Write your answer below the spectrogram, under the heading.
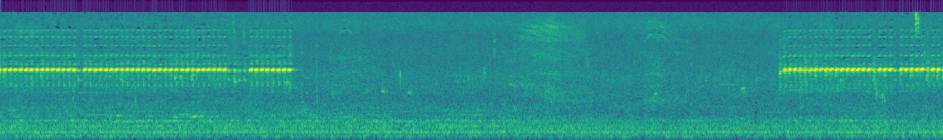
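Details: Golfodulcean poison frog (Phyllobates vittatus), captive at Poznań's Old Zoo in the newly opened part of its cold-blooded animals pavilion, giving a rapid high buzzing trill of even pulses, two bouts of several seconds, over a steady low hum.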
